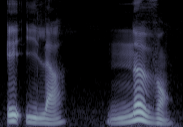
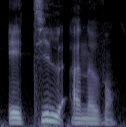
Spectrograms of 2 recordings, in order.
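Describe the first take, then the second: First: No t sound joins et to il. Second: A t sound joins et to il. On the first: The speaker calls it right. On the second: The speaker calls it wrong.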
